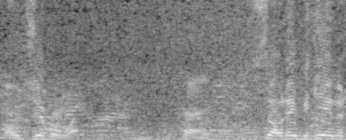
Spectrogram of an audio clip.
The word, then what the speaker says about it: Ojibwe: twice and of course they corrupted the pronunciation of those Ojibwe people to Chippewa absolutely so Chippewa and Ojibwe that's the same people wise the European Corruption of their real name Ojibwe okay so they begin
